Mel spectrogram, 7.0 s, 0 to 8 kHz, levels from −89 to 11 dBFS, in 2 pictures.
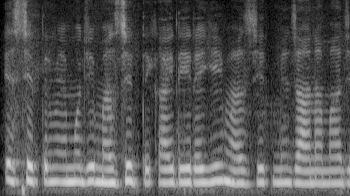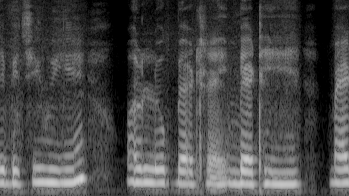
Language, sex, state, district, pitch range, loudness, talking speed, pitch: Hindi, female, Madhya Pradesh, Bhopal, 195-220 Hz, -16 LUFS, 190 wpm, 210 Hz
